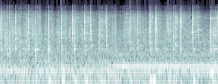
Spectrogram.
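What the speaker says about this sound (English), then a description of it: "Give it a good whisk." A whisk stirs milk inside an Instant Pot insert, making a quick, rhythmic clatter of wire against the metal pot, close up and steady, with no voice.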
